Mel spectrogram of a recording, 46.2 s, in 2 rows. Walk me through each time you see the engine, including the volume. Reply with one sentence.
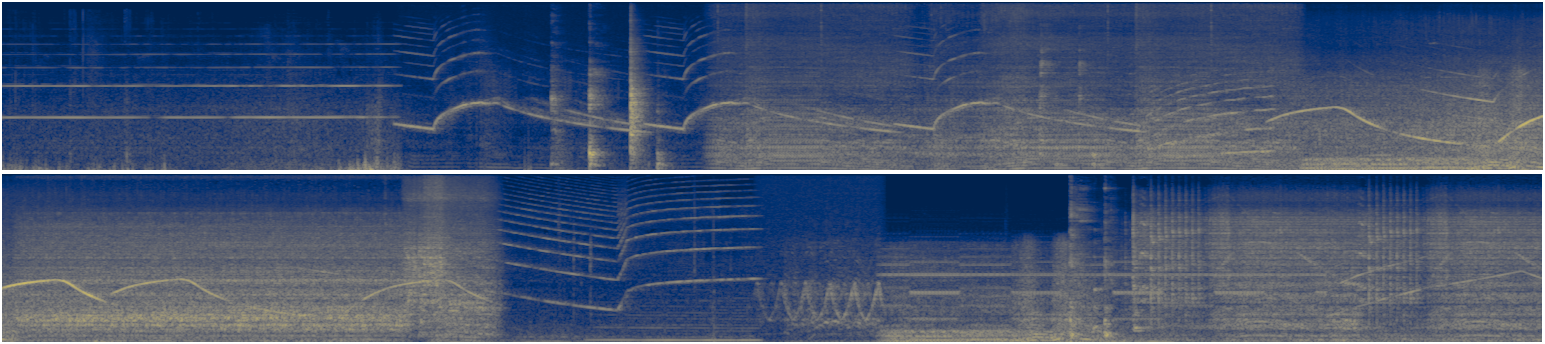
The engine can be heard from 10.5 to 30.6 s, getting louder; and from 36.2 to 46.1 s, at a steady volume.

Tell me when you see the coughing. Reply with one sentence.
You can hear the coughing from 8.2 to 10.1 s, from 15.6 to 16.6 s and from 39.1 to 39.9 s.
